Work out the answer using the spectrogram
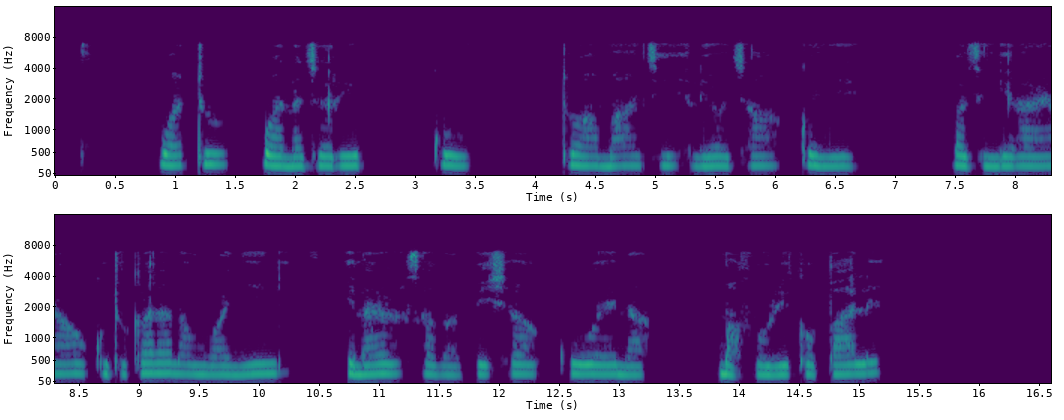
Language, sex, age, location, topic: Swahili, female, 18-24, Wajir, health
